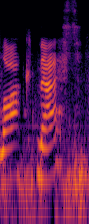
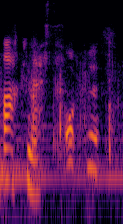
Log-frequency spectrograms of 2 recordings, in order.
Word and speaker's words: Loch Ness: I'm really trying but I know that what the CH is not supposed to be a hard cup at more like a like a lock like you kind of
